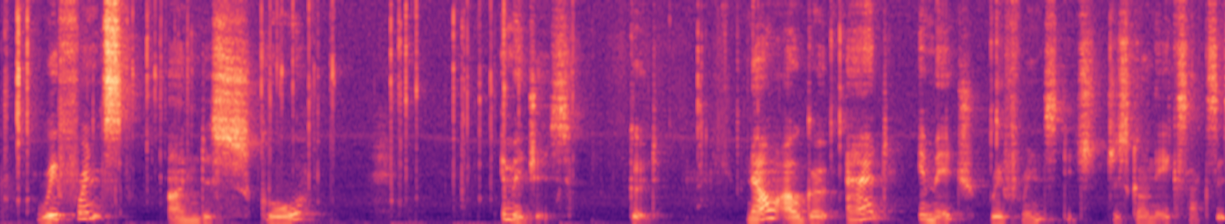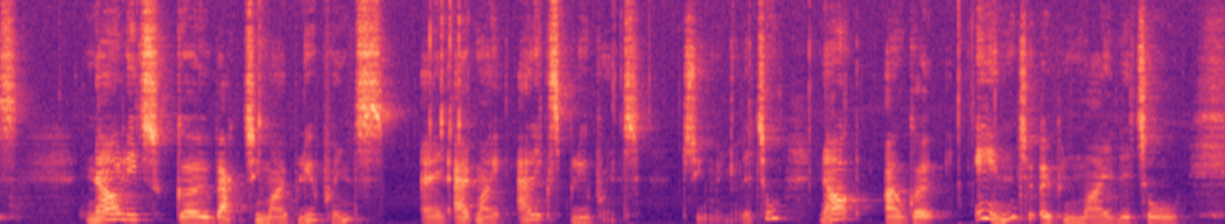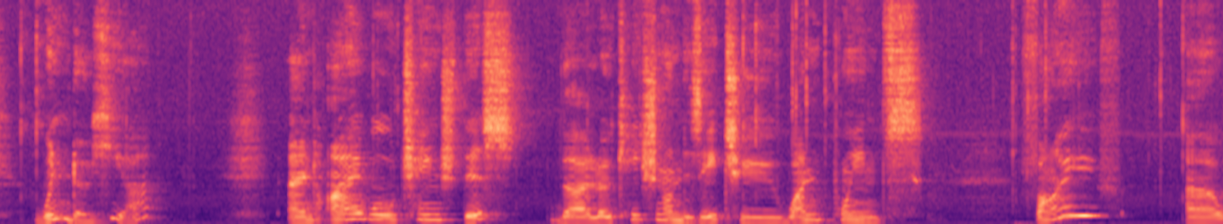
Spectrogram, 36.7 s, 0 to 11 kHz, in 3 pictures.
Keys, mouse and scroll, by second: 2.0 BackSpace, 8.4-10.1 drag, 21.9 n, 24.8 click, 32.0-35.4 drag, 36.5-36.7 drag.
